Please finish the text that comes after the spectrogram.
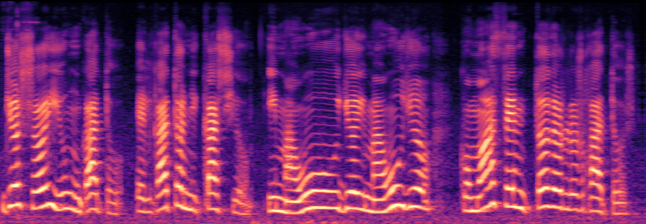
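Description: A woman's voice: high-pitched, a little slow, fairly bright tone. A woman voicing a cocky, bossy male cat in a radio play, bantering in a mocking, challenging way. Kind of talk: radio play adapted from puppet show.

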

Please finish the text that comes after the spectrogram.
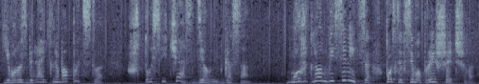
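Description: Male narrator, measured fairy-tale delivery, lively pitch, noisy background. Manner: measured storytelling.

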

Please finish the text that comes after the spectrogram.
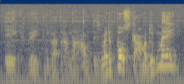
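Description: Radio drama role: irritable middle-aged office boss and husband off cigarettes, animated and blustering, faint hum behind. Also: male voice, low-pitched, quick pace, full character voice. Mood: weary, puzzled. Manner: blustering, defensive. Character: irritable office manager and husband quitting smoking. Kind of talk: radio play acting.

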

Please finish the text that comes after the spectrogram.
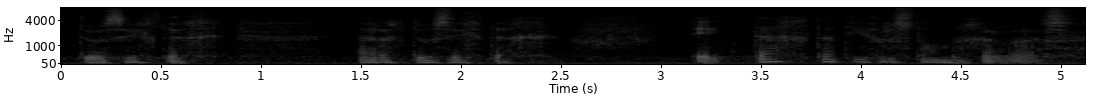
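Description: A brooding captive mutters slowly in a low voice on a faintly noisy radio drama tape. He sounds suspicious and absorbed in his own deductions. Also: big pitch swings, gravelly, full character voice. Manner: slow, muttering. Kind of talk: 1970 Dutch radio drama acting.

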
